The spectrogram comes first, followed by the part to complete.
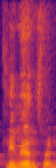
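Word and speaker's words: Clemmensen: Ketone থেকে কিভাবে আবার ক্লিমেনসন বিজারণ। এই বিক্রিয়াটা উচ্চারণটা ক্লিমেন্সন বিজারণ আপনারা যারা ইন্টারমিডি পড়ছিলেন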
